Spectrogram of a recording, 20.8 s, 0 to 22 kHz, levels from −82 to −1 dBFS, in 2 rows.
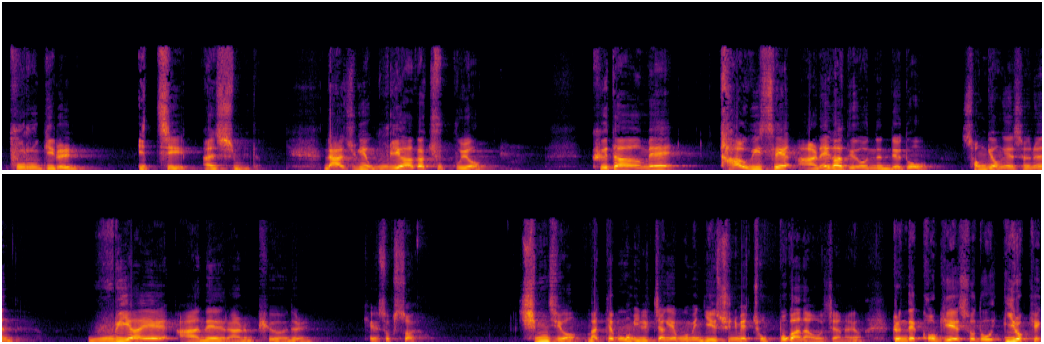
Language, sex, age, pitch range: Korean, male, 40-59, 165-235 Hz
